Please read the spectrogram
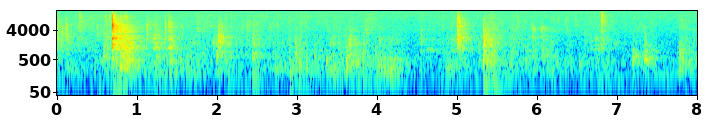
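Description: Scattered knocks, clicks and rustles of a string ensemble settling on stage before playing, with chairs, music stands and instruments being handled; the loudest knock comes just under a second in. No music or tuning yet.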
